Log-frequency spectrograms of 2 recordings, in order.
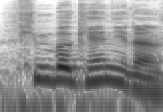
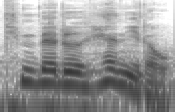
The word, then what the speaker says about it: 팀베르헨: 이 사람 스승이 누구냐면 팀버겐이라는 사람도 있는데 요즘 발음 보니까 니콜라스 팀베르헨이라고 부르거든요.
